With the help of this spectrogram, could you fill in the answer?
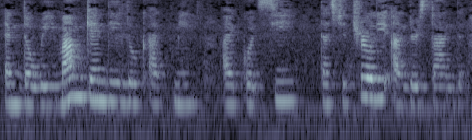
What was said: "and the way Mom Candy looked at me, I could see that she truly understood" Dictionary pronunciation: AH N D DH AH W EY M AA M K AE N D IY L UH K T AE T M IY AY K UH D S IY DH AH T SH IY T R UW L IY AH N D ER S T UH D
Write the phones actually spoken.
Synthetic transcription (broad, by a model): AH N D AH W EY M AA M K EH N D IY L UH K AE T M IY AY K UH D S IY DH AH T SH IY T R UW L IY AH N D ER S T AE D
